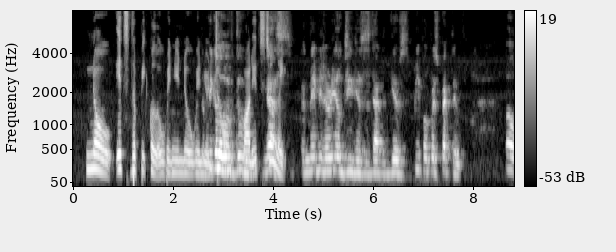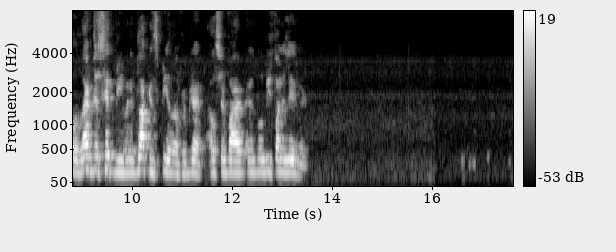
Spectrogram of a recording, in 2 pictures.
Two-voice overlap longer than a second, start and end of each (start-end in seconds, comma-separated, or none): 2.6-4.2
